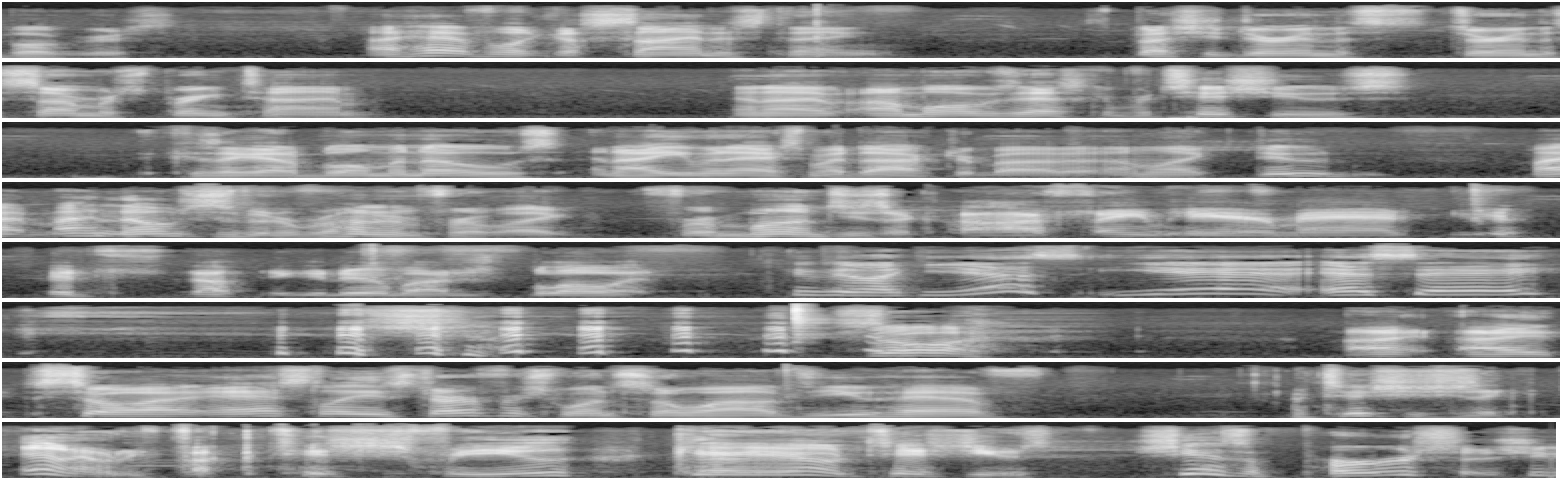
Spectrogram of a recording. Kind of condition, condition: setting, outdoors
